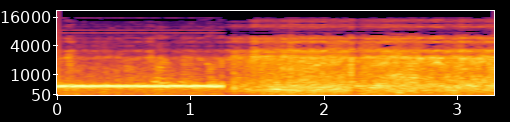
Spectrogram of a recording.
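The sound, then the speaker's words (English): A steady, low telephone dial tone hums for a little over a second during an emergency call transfer, then cuts off abruptly and leaves a hissy, noisy phone line. “And then you're going to hear a dial tone in the phone ring.”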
